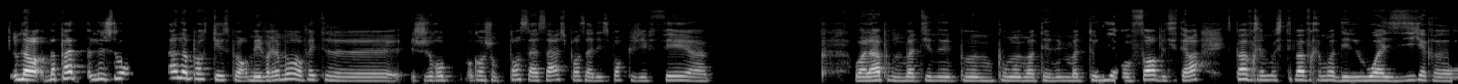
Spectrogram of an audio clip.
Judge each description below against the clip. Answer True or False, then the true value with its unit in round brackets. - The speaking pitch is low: False (190 Hz)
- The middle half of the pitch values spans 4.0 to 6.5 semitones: False (2.9 semitones)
